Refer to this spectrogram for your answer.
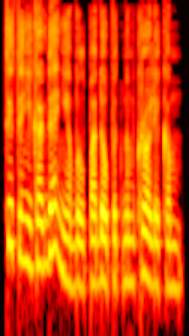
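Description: A woman's voice: low-pitched, expressive, a little fast, a little mellow, no echo, clean studio sound. An audiobook narrator voicing a blunt, matter-of-fact young woman soldier.

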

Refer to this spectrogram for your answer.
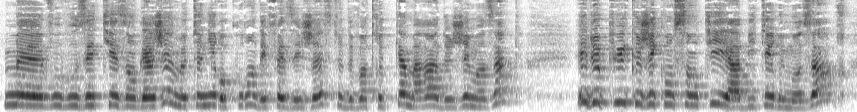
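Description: A woman reading a proud, sharp-tongued young countess, cool and teasing, in an audiobook dialogue. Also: high voice, normal speed, natural voice.

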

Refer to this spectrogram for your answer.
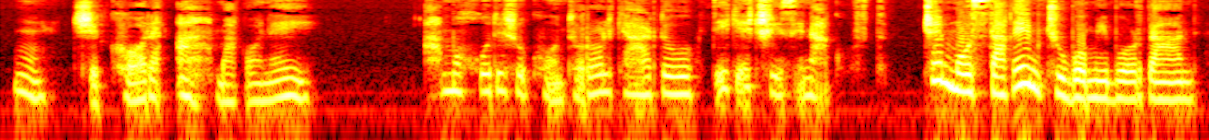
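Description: Woman narrating a folk tale. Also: medium pitch. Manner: conversational spoken storytelling with lively character voicing. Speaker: audiobook narrator.

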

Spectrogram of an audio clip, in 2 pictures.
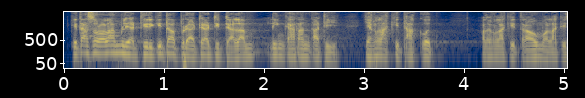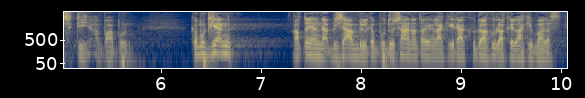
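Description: Fast-talking energetic male trainer. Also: fairly low pitch, big-room sound. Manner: energetic, acts out his students' lines. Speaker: motivational trainer. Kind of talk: seminar talk.

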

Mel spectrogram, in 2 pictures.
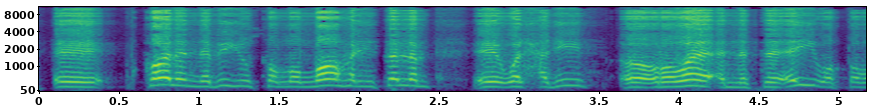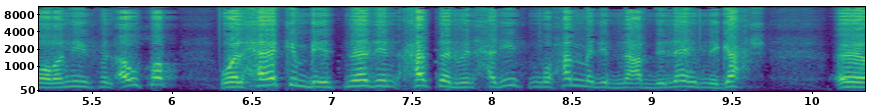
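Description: A man's voice: high voice, slightly rough. A man with an Egyptian accent giving an impassioned religious lecture, repeating phrases for emphasis. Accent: Egyptian Arabic. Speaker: preacher.

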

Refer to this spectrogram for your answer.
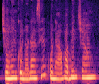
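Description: A woman narrating a story in a steady, scripted storytelling style. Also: a little high, quick pace, big-room sound. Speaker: audiobook narrator.

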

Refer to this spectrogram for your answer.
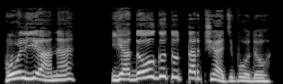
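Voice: mid-range voice, sing-song, unhurried, no echo, studio quality, pitched above the performer's own voice. A reader voicing a grown man, a whining, demanding, pompous ex-husband, in an audiobook. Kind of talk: audiobook dialogue.

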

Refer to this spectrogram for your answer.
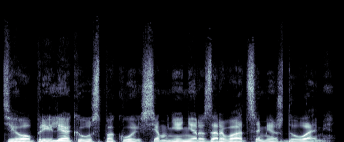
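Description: A man voicing a calm, caring young noblewoman who speaks gently and reassuringly. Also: lowish voice, moderate pace, dry recording, studio quality, natural voice. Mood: gentle.

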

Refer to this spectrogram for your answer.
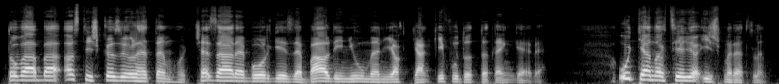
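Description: A brash detective sidekick bursts in, loud and teasing, his voice pushed higher than a plain reading voice, as an audiobook narrator puts him on. The tone is gravelly and close to the microphone, with no room sound around it. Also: expressive, no echo, close to an everyday voice. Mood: excited teasing. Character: brash, excited male detective partner.

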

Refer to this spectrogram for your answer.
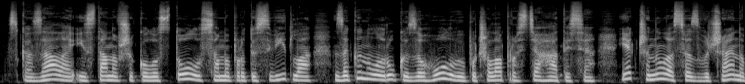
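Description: A woman narrating a literary audiobook in a measured, expressive way. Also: medium pitch, no echo, studio quality.

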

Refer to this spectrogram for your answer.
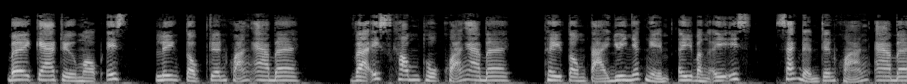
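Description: A woman's voice: on the low side, a bit bright, dry recording, clean studio sound. A woman reading scripted lesson material aloud in a methodical way, carefully spelling out each element like a lecturer. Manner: methodical, spells out symbols and punctuation.

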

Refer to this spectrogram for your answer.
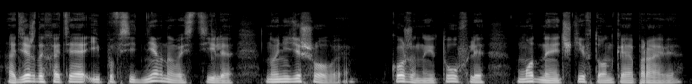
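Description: A man narrating an audiobook in the first person, in an even, detached tone. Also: on the low side, moderate pace, no room sound, studio quality.

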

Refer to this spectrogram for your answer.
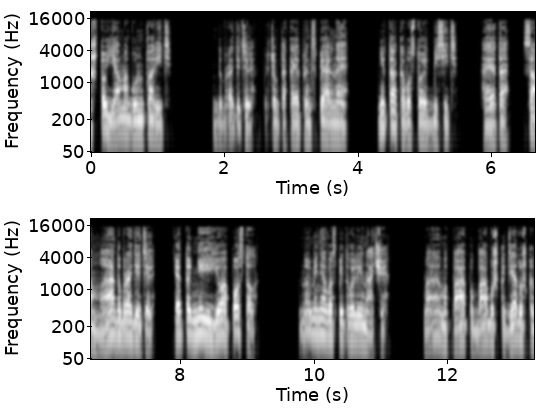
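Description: A man reading a first-person audiobook with a low, husky voice. His storytelling is terse and heated, and the dry, close sound has no room around it. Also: no room sound. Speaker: narrator.

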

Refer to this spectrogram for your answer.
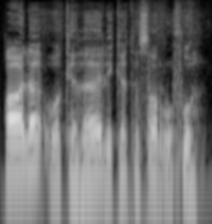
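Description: A man teaching a classical grammar lesson, explaining step by step, asking and answering his own questions and slowly repeating words to drill them. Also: on the high side, dry recording, clean studio sound. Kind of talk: classical Arabic morphology lesson.

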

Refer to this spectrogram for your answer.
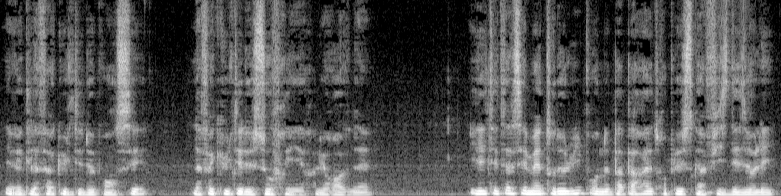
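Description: Mellow, husky male audiobook narrator. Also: mid-range voice. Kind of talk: scripted narration of a novel.

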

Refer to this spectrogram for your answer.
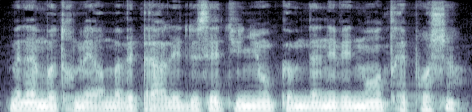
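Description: A man reading the part of a stern, authoritative old soldier in a measured, solemn manner. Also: on the low side, monotone, mellow, lightly acted.

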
